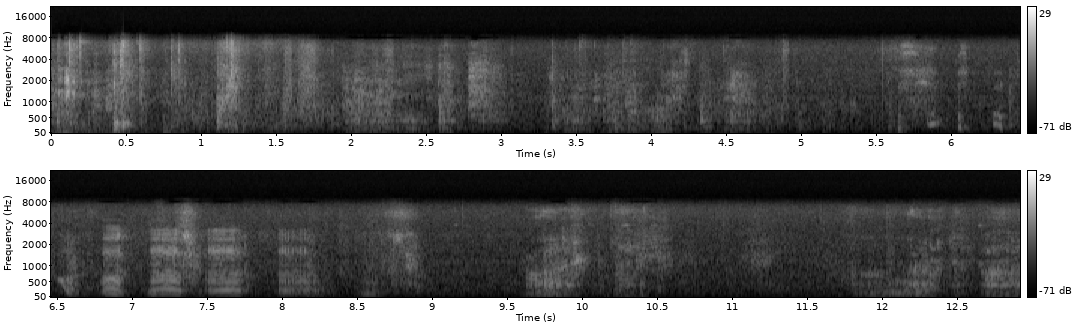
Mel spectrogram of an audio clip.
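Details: Kodi, a crossbred Rottweiler and Tibetan Mastiff, wrestles with his beloved "Blankie" blanket, grumbling and growling in uneven bursts. Rising, moaning whine-growls cluster in the middle. A man talks and praises him now and then.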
